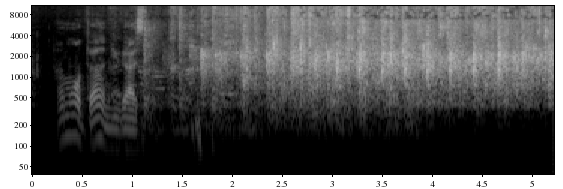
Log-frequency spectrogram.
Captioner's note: attendees clapping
